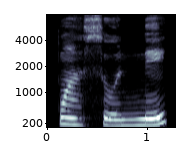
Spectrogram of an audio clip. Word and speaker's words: poinçonner: Les lettres E et R se prononcent et, poinçonner, composter, valider.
